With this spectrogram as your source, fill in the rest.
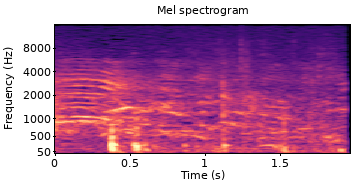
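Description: A hockey stick smacks a ball with a sharp crack.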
